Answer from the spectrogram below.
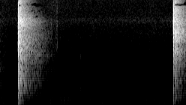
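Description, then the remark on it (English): Two sharp, loud hand claps made to sync the audio of a recording, roughly two seconds apart, each a bright slap with a short ringing decay, separated by near silence and no voices. “Sync the audio. Here comes a clap.”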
